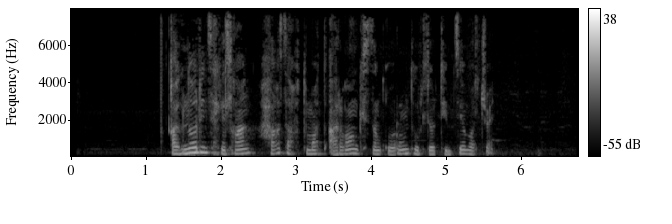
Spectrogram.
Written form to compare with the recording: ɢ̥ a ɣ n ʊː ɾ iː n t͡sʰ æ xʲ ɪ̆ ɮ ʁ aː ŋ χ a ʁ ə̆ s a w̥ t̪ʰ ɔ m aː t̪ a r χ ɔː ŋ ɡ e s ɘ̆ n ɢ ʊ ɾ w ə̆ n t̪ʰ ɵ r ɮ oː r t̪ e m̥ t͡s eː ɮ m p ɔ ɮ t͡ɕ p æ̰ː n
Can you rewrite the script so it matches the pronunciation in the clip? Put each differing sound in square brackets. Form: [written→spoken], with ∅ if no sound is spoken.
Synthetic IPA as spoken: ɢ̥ a ɣ n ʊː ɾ iː n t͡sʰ æ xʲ ɪ̆ ɮ ʁ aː ŋ χ a ʁ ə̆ s a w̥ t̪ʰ ɔ m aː t̪ a r [χ→ʁ] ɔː ŋ ɡ e s ɘ̆ [n→ŋ] ɢ ʊ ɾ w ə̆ n t̪ʰ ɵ r ɮ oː r [t̪→t̪ʰ] e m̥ t͡s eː [ɮ→∅] m p ɔ ɮ t͡ɕ p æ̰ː n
